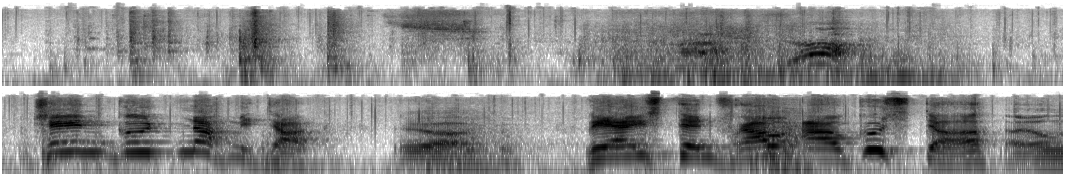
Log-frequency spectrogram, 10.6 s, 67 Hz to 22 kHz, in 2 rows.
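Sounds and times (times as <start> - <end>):
castle door scraping open: 0.3 - 5.0
speech: 5.6 - 10.5.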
